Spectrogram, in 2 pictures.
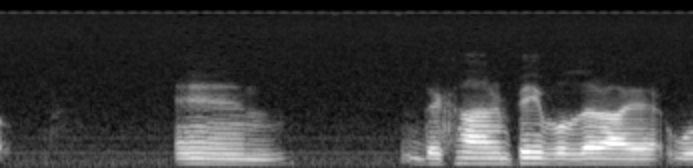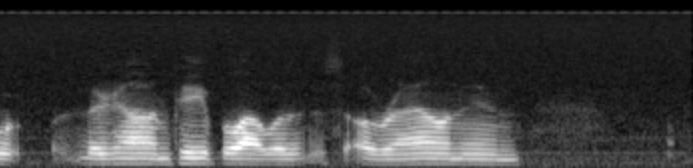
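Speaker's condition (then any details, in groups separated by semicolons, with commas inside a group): Brain injury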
